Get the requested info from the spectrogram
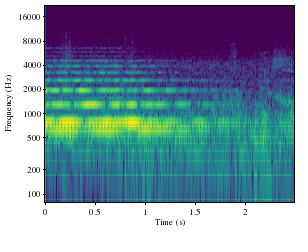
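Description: Basketball game buzzer sounding one long steady tone that fades out near the end.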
